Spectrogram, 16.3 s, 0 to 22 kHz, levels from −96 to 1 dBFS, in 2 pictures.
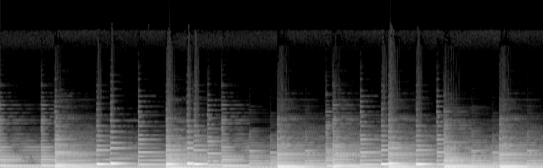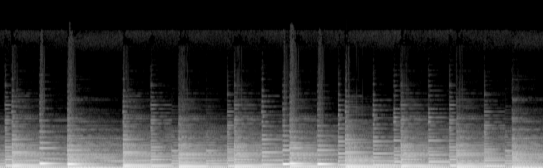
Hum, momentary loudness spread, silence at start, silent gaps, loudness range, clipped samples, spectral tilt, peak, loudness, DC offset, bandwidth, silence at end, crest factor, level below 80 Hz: none; 7 LU; 0 s; none; 1 LU; under 0.1%; -8 dB/octave; 0 dBFS; -13 LUFS; under 0.1%; 8.8 kHz; 0 s; 12 dB; -46 dBFS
